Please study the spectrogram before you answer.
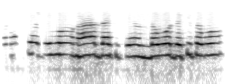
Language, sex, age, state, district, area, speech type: Bengali, female, 60+, West Bengal, Uttar Dinajpur, urban, conversation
